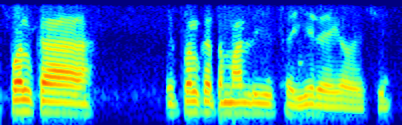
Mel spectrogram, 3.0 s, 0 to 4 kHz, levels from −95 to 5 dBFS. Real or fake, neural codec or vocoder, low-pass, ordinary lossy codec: real; none; 3.6 kHz; none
